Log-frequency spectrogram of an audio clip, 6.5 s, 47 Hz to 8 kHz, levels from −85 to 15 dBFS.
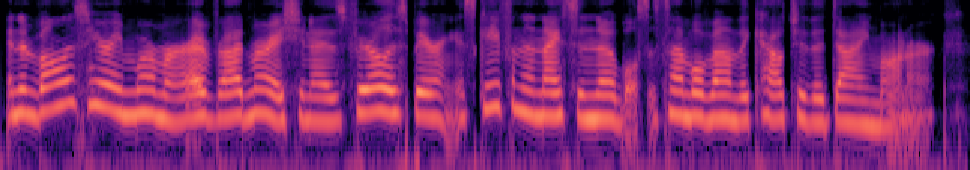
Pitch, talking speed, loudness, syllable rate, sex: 245 Hz, 215 wpm, -19 LUFS, 6.5 syllables/s, female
